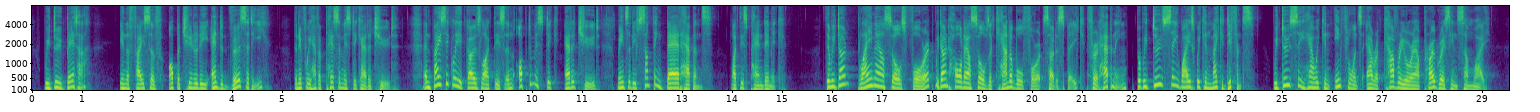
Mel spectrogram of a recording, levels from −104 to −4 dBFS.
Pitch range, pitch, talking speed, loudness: 135-195 Hz, 165 Hz, 160 wpm, -22 LUFS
